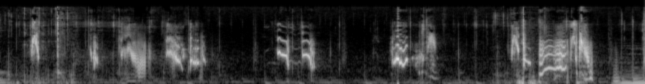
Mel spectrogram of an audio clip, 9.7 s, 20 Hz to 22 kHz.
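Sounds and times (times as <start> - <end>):
budgerigar screeching: 0.4 - 0.7, 1.3 - 3.2, 4.1 - 4.8, 5.8 - 6.7, 7.6 - 9.0.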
